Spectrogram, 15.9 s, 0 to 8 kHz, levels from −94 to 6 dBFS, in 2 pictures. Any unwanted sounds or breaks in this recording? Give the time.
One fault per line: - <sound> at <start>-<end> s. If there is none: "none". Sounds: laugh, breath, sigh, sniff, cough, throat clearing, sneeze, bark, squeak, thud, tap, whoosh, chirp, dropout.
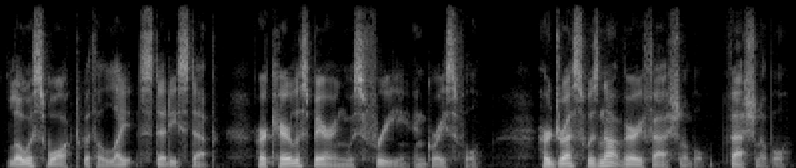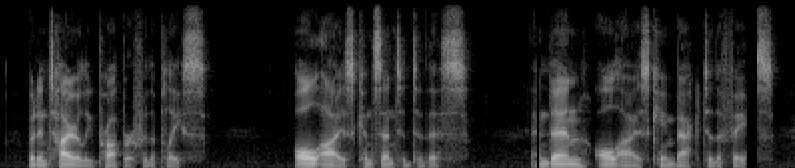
- dropout at 13.3-13.4 s
- dropout at 15.4-15.5 s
